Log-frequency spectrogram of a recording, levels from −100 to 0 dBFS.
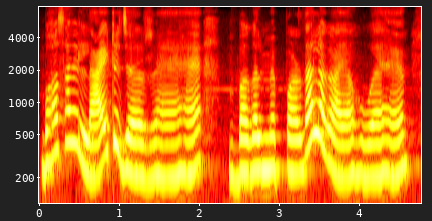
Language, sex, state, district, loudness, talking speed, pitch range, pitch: Hindi, female, Jharkhand, Garhwa, -15 LUFS, 150 wpm, 210-260 Hz, 225 Hz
